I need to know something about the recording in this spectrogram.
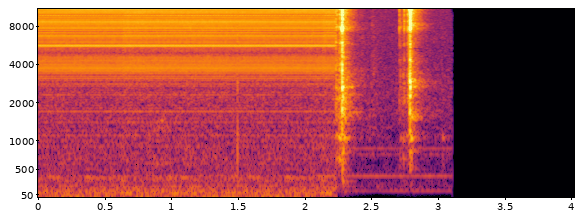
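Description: A steady electronic hiss with a faint hum, then two sharp clicks about half a second apart, after which the sound cuts off to silence.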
